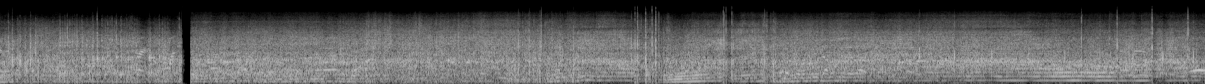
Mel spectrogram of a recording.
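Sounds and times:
car engine revving hard: 0:01.9 - 0:12.0
sharp exhaust cracks: 0:03.0 - 0:12.0.

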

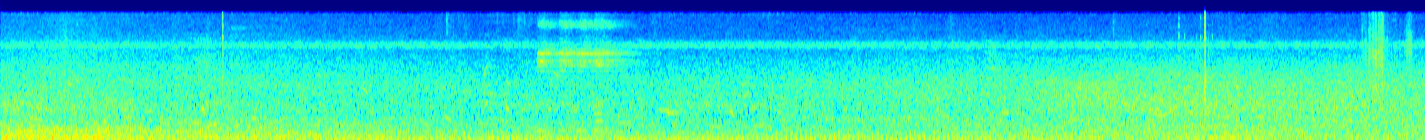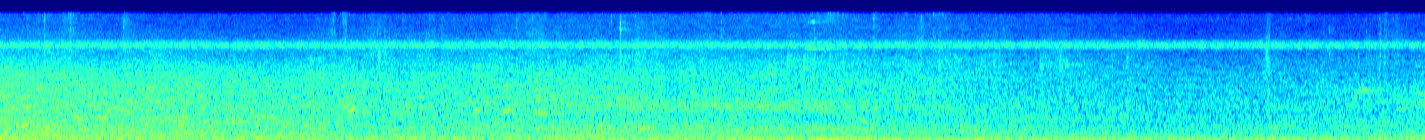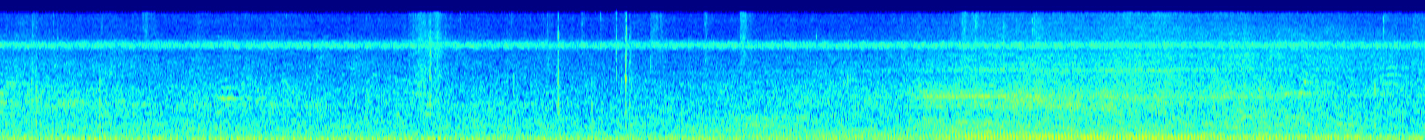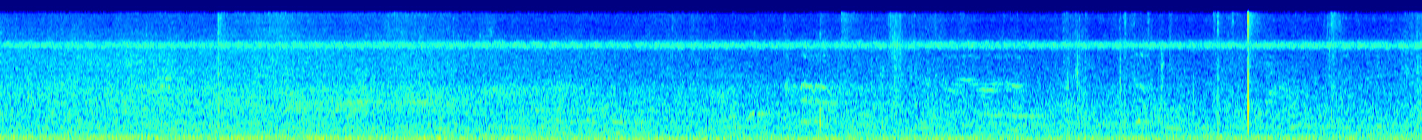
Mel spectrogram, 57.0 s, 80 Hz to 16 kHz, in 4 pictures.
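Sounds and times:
insects droning: 0:00.0 - 0:56.9
faint clicks: 0:54.9 - 0:55.4.

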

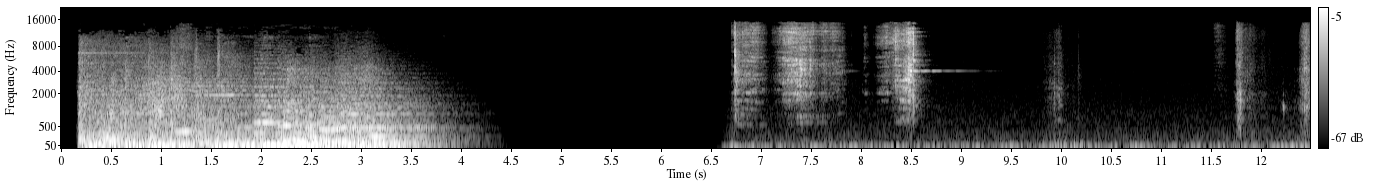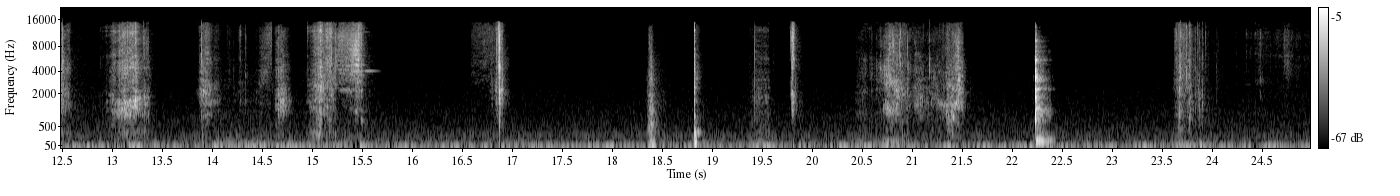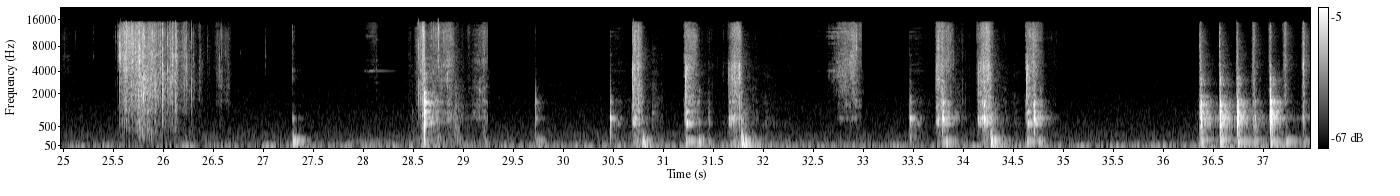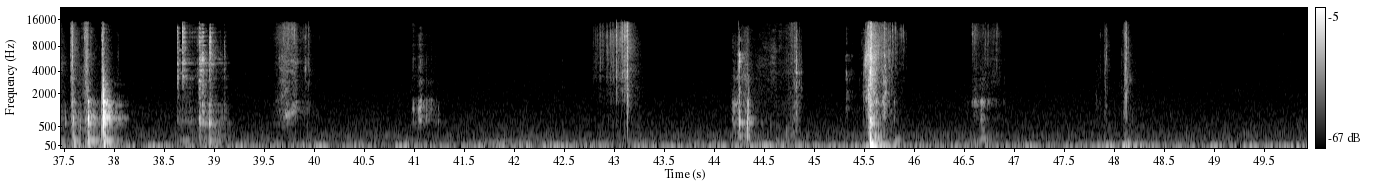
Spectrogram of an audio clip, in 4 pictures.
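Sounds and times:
knife sharpening strokes: 0:06.7 - 0:09.0, 0:15.0 - 0:15.7
knife chopping on wooden block: 0:30.5 - 0:32.0, 0:33.5 - 0:34.9, 0:36.4 - 0:38.1.

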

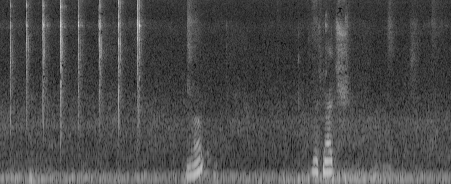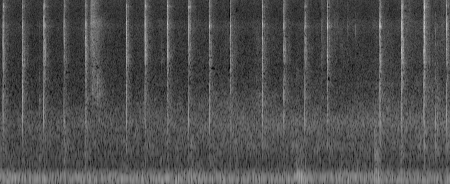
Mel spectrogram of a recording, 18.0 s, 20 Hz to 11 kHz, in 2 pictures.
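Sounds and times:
fire striker clicking on stone: 0:00.2 - 0:02.9, 0:09.0 - 0:18.0.

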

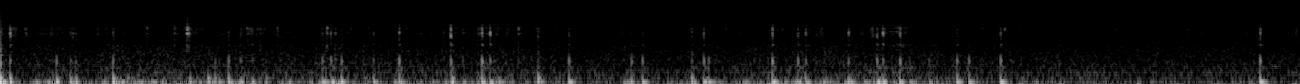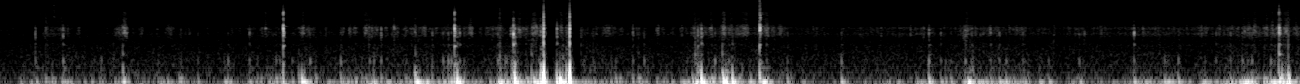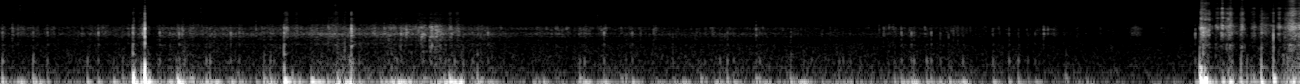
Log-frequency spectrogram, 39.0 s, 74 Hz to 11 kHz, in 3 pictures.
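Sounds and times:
wind rumble on microphone: 0:00.0 - 0:39.0
bike knocks and rattles: 0:13.3 - 0:34.0.

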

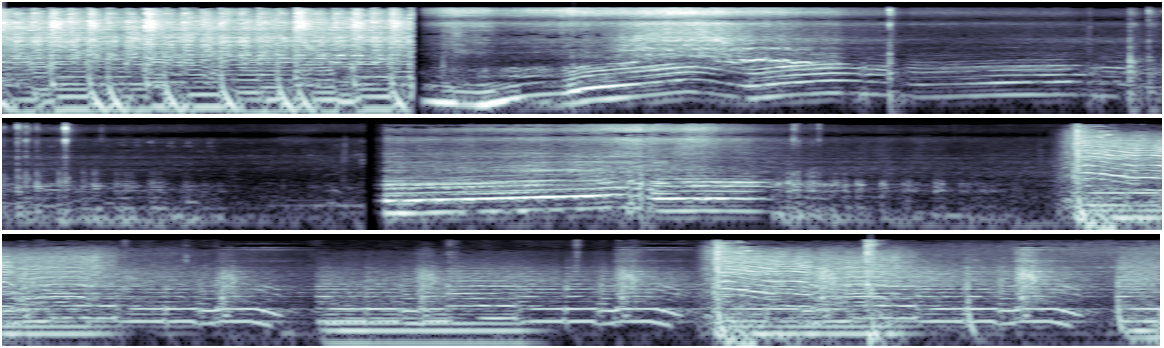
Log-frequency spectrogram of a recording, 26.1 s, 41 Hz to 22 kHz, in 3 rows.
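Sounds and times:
car engine accelerating: 0:01.2 - 0:19.3.

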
